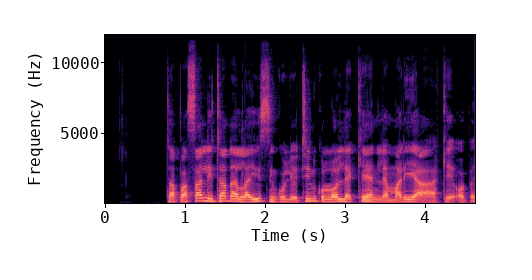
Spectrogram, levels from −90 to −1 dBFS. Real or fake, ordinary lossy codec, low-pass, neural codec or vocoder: real; none; none; none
